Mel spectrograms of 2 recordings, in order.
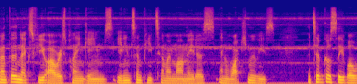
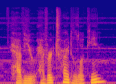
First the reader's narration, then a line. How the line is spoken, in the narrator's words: he asked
